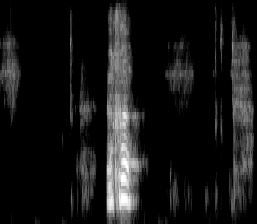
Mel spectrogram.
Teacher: the French r, your mouth is wider and it's coming from the back.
